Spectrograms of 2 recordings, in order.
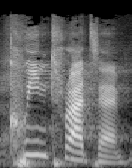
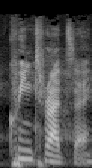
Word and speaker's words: Quintradze: It's Quintradze. It starts with Queen. It's easy to remember. And then it's Tradze. Quintradze. Right. Or. Or just. Yeah, so Quintradze.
